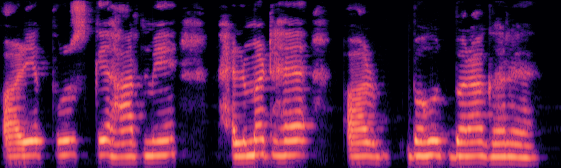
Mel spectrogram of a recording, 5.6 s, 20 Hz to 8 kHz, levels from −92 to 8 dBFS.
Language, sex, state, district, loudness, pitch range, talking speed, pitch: Hindi, female, Bihar, Kishanganj, -15 LUFS, 235-260 Hz, 140 wpm, 250 Hz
